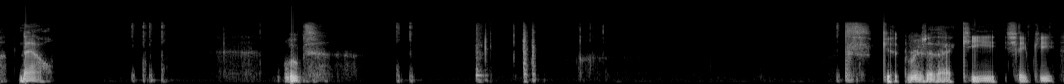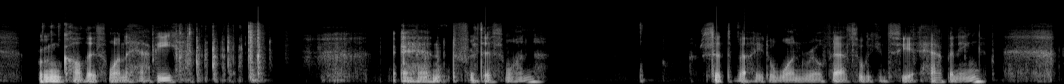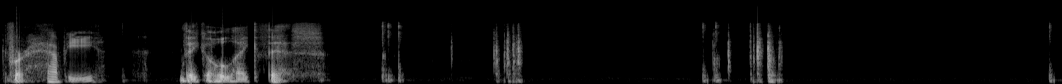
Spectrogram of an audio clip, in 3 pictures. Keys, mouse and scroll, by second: 1.3 click, 1.5 double click, 3.9 click, 5.2 Delete, 8.3 click, 10.1 click, 10.4 double click, 11.0 click, 11.2 double click, 12.2-13.4 typing, 14.6 Tab, 17.0 click, 19.3 shift+middle click, 20.0 scroll up 1, 22.4 click, 24.8 click, 25.1 right click, 26.0-26.8 typing, 28.4 click, 28.8 typing, 31.0-31.9 typing, 31.7 click.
